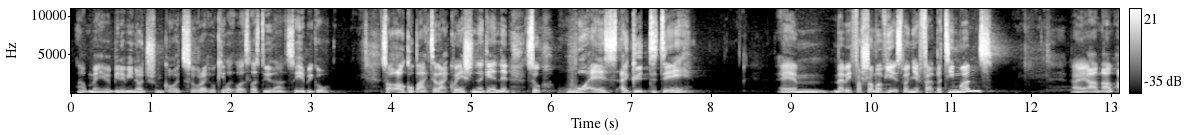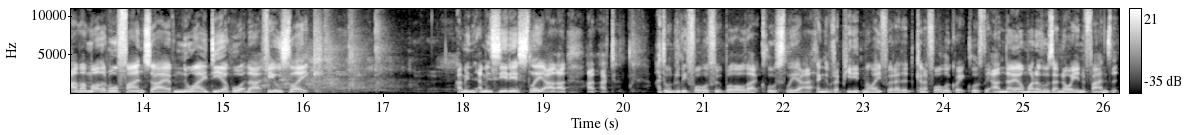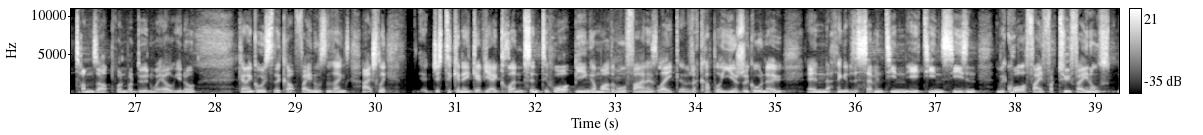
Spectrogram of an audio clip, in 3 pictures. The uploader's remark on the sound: Live from our Sunday gathering.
